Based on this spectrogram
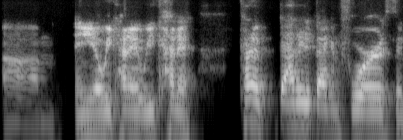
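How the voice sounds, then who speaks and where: With a fairly quick pace and ordinary pitch variation, this is a normal speaking voice. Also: man. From US West (Las Vegas). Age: 30s. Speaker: sales manager. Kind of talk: casual chat.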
